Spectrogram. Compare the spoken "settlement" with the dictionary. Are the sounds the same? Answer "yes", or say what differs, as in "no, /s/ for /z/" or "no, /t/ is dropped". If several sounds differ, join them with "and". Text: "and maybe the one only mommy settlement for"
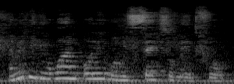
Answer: no, /l/ is dropped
